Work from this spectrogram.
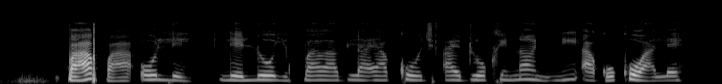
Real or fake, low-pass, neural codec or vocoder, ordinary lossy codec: real; 7.2 kHz; none; none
